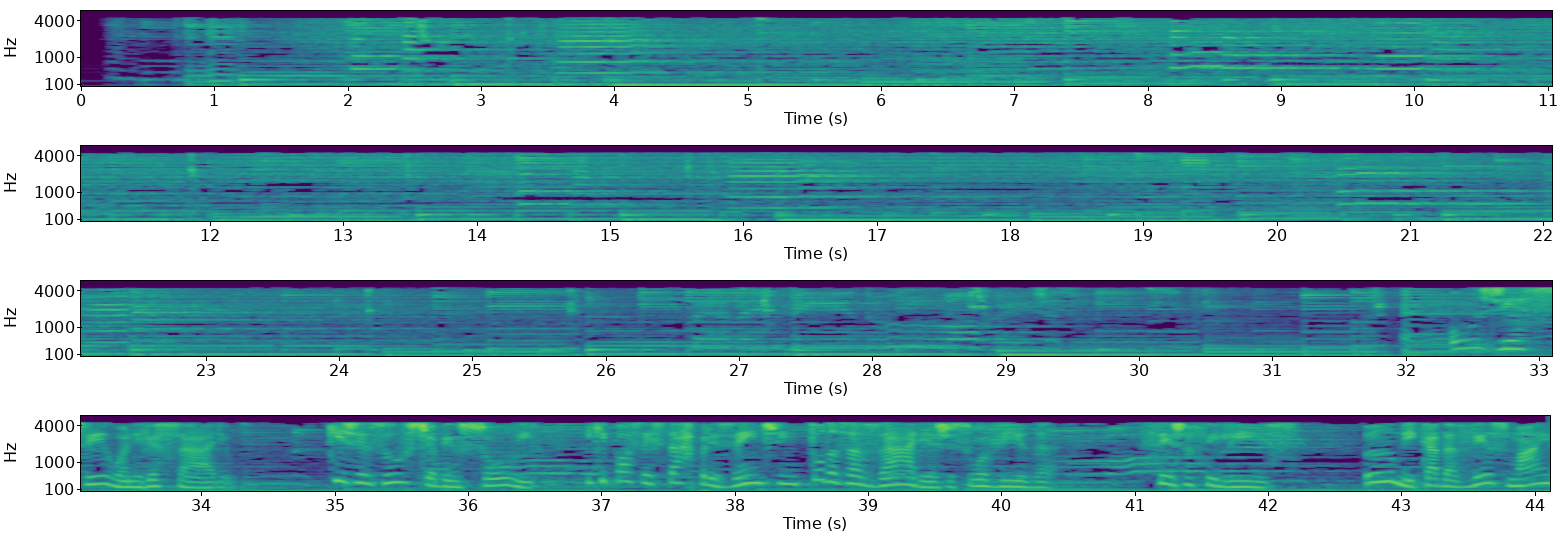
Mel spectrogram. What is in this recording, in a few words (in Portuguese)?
NEUTRO F, Telemensagens Aniversários; ANIV. Evangelico; Fem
